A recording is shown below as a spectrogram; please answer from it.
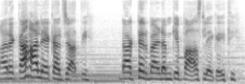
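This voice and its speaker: A woman's voice: mid-range voice, normal speed, pushed and bright, soft background music, close to an everyday voice. A woman voicing a domineering older mother-in-law in a cartoon story, with a scolding, insistent and commanding manner. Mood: angry, scolding. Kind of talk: Hindi cartoon story voice acting.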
